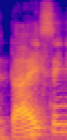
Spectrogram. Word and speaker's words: Thyssen: Thyssen, que na verdade é Thyssen, porque é um sobrenome alemão, mas todo mundo já chama ele de Belvoir Thyssen.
